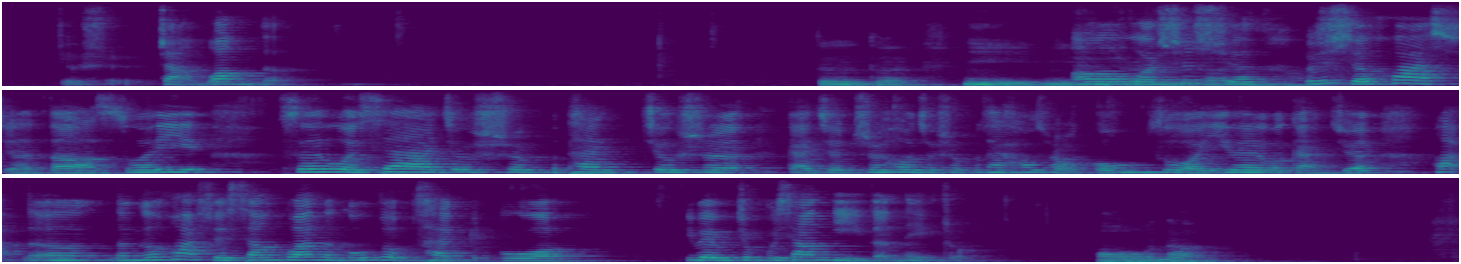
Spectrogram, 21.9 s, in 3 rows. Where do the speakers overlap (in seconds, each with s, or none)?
5.3 s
